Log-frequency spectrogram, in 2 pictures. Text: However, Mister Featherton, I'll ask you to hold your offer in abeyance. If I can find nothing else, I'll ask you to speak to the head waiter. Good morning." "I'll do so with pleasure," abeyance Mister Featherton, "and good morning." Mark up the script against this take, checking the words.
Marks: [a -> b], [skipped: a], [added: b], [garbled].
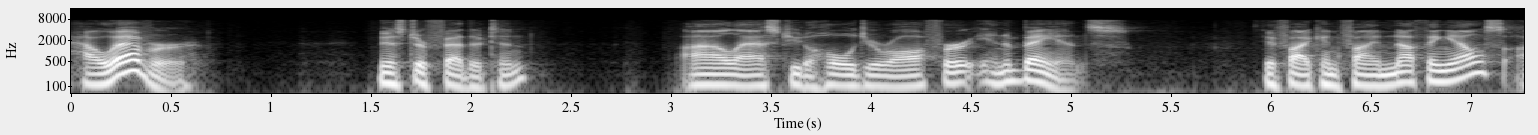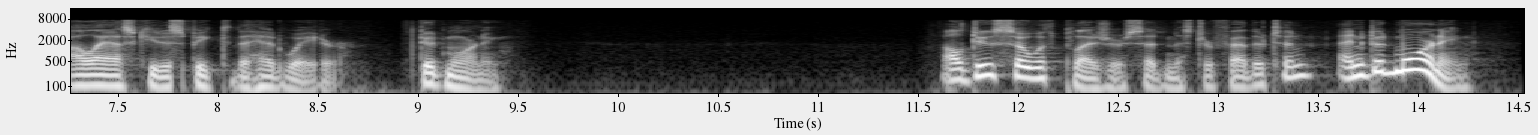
However, Mister Featherton, I'll ask you to hold your offer in abeyance. If I can find nothing else, I'll ask you to speak to the head waiter. Good morning." "I'll do so with pleasure," [abeyance -> said] Mister Featherton, "and good morning."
